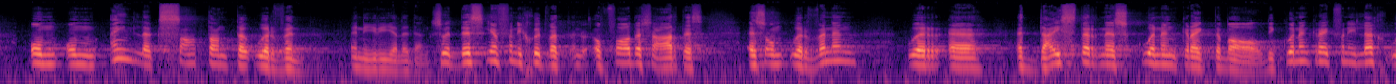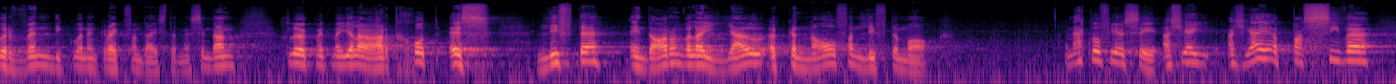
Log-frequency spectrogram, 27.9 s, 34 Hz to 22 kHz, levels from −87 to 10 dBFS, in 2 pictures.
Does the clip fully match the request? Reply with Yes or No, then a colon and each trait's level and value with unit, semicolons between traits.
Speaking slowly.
No: average, 165 wpm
